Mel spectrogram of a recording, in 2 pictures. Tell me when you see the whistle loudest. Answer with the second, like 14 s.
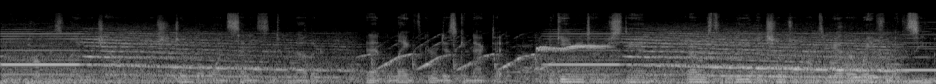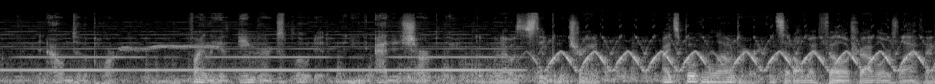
6 s.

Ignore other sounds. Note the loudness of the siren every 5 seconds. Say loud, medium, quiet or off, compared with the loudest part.
medium, loud, loud, loud.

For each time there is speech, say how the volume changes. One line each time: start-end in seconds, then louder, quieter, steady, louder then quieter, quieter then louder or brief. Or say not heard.
0.1-18.6 louder.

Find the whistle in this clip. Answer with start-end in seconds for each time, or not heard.
5.3-6.2, 10.5-12.1.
